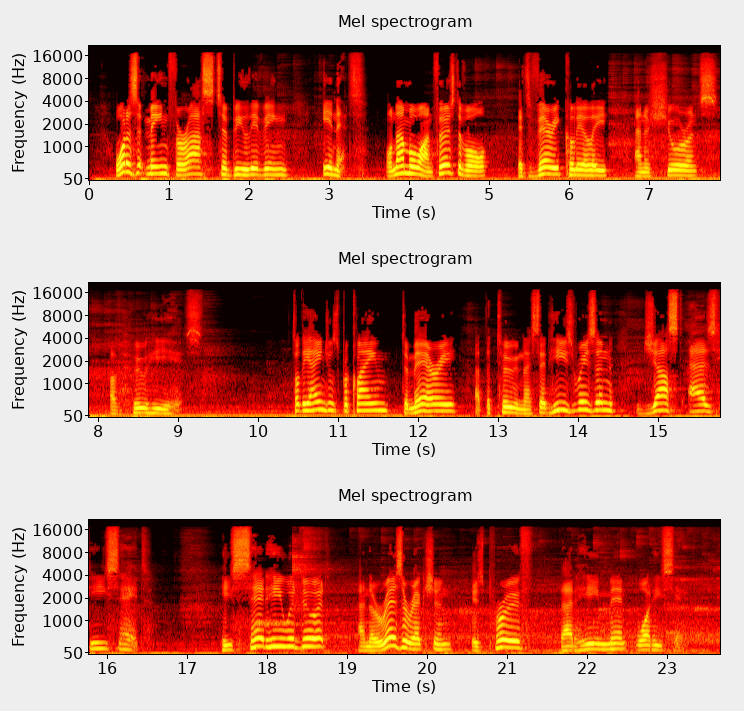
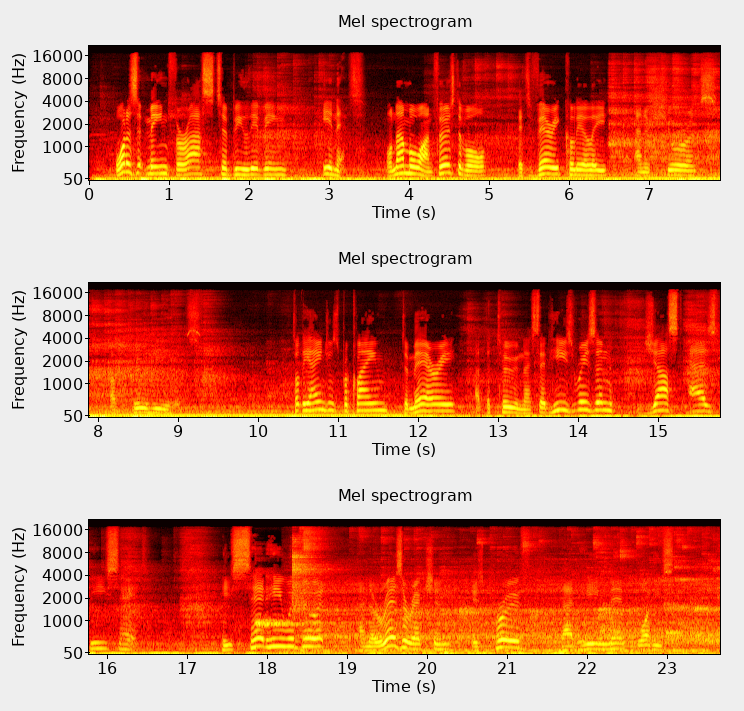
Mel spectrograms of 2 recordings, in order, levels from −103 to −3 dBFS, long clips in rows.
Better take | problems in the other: first | household noises; loud; throughout; 7 dB below the speech; faint in the first

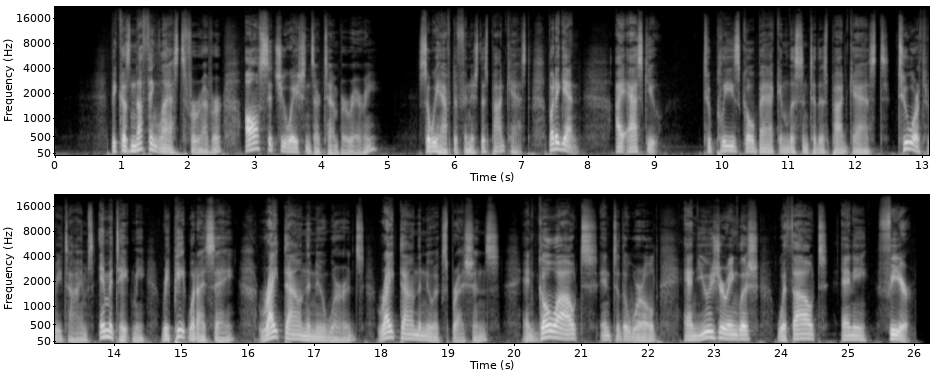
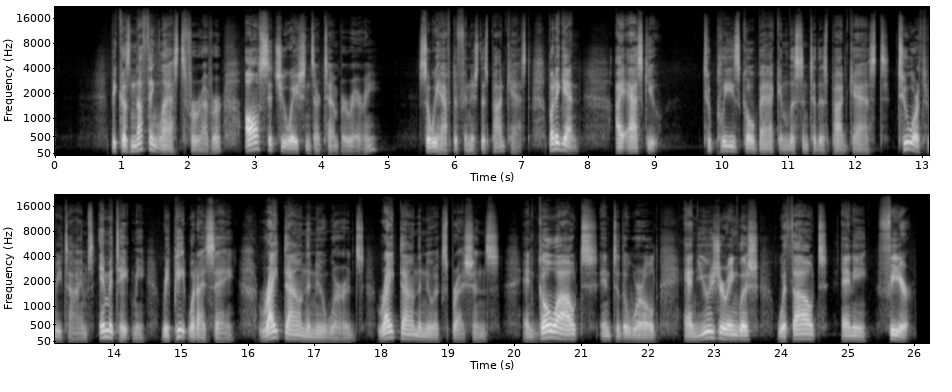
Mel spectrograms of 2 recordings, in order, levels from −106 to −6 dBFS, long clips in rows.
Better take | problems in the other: first | thin; somewhat; fading below 300 Hz

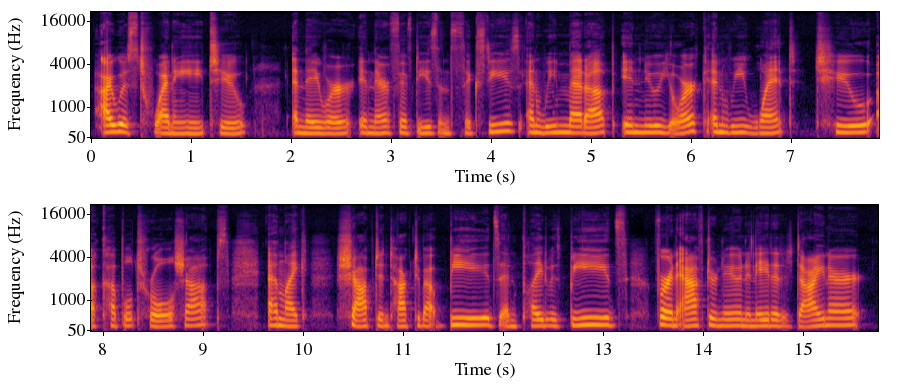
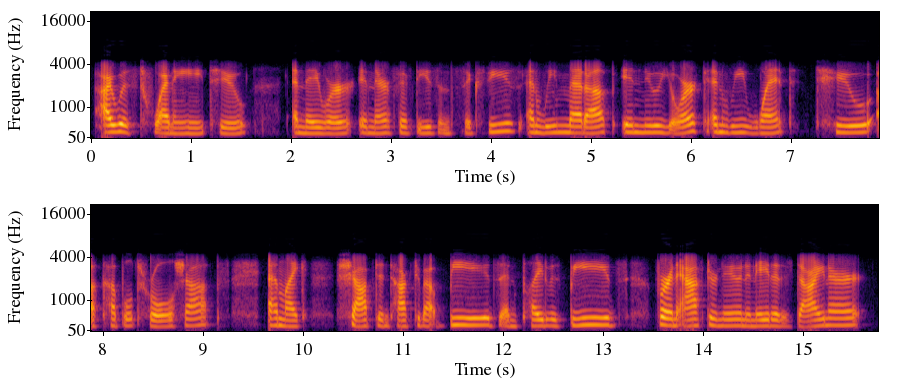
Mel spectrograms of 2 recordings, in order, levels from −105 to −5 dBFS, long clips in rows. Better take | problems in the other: first | phone-call audio

